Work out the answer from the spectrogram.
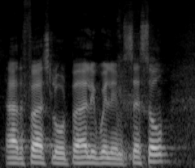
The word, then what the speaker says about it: Cecil: First Lord Burleigh William Cecil pronounced Cecil not settle so we have his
